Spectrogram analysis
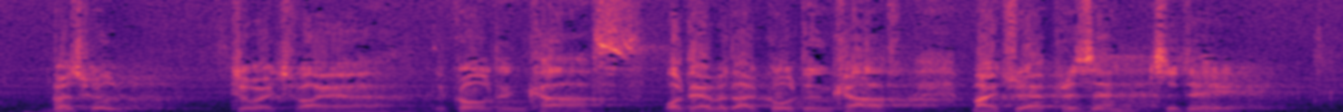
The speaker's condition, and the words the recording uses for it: No condition.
